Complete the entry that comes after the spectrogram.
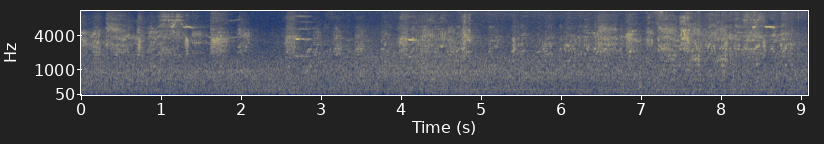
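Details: Wild Quaker parakeet colony, regrouping after heavy losses to hurricane Irma in 2017, living high in trees: many overlapping harsh squawks and screeches, dense and continuous, bursts recurring every second or so.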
